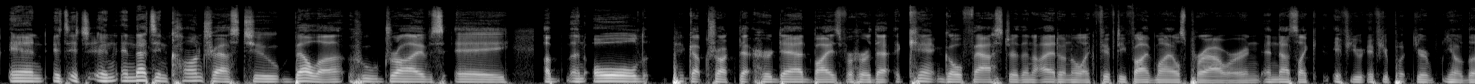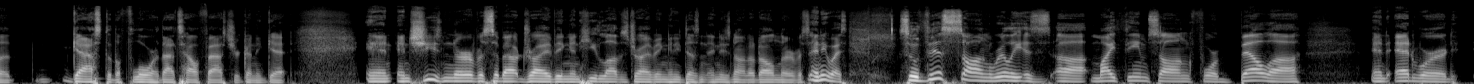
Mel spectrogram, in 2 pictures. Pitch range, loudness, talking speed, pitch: 110-140 Hz, -20 LUFS, 190 wpm, 120 Hz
